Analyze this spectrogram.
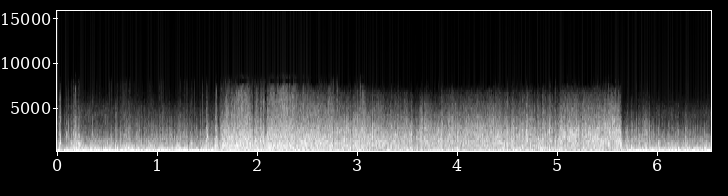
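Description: Loud wind rushing over the microphone, with road noise, while filming from a car moving at highway speed. The rush grows brighter and stronger about one and a half seconds in and drops back about a second before the end.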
